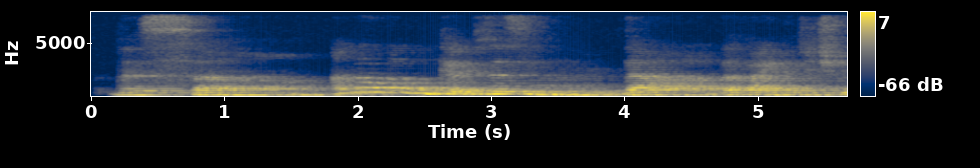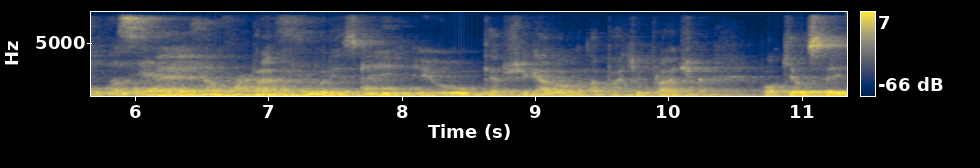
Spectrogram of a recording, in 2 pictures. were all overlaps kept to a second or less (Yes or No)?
No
